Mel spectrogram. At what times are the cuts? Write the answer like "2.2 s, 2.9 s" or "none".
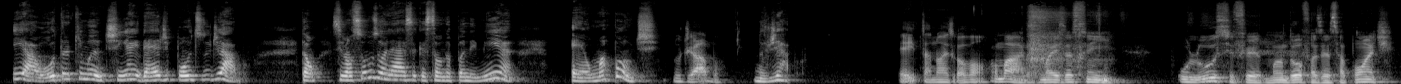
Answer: none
